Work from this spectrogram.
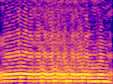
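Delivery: high, loud, haunting spooky ghost voice. Leading a shapes lesson, saying the shape's name with the listeners like a ghost. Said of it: "we're going to say it like a ghost".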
